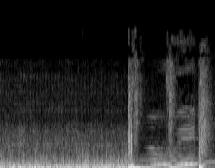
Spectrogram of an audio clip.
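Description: Wind rushing over a GoPro action camera's microphone as a mountain bike rolls along a concrete road. About a second and a quarter in, this cuts abruptly to chill lo-fi background music with a beat.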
